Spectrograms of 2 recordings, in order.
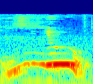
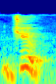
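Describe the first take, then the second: First: The word begins with a 'y' sound. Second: The word begins with a 'j' sound. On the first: The speaker calls it right. "It's you" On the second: The speaker calls it wrong.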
